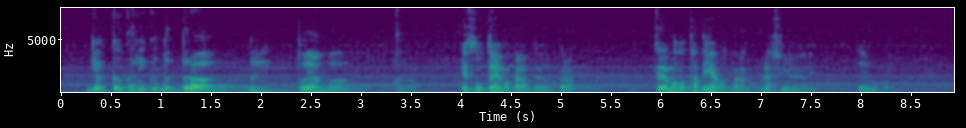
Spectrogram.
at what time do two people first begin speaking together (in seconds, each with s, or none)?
none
